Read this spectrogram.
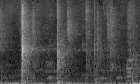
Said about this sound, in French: Alors là, on ne vous a pas menti, vous allez entendre le bruit des claquettes.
